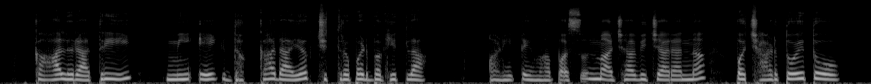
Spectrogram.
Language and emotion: Marathi, fearful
